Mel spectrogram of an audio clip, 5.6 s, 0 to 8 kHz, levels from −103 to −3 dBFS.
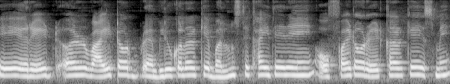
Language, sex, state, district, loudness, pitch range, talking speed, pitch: Hindi, female, Bihar, Patna, -14 LUFS, 200-225 Hz, 215 wpm, 215 Hz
